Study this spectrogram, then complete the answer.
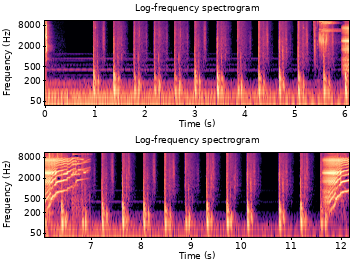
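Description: Footsteps thud at a steady walking pace.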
